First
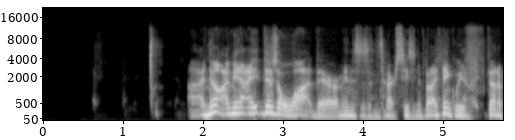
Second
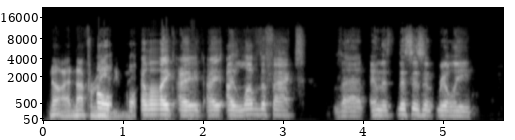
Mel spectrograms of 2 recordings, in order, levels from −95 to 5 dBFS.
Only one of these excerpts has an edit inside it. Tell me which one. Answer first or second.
first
